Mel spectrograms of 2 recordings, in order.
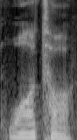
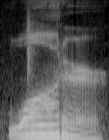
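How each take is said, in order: First: It has a clear T and no R sound. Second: It has a D-like flapped T and an R. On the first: "영국식 발음에는 R 발음이 없으니까 water 이렇게 하지 않고" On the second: "T가 ... D 소리로 바뀌는 형태"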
